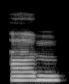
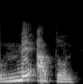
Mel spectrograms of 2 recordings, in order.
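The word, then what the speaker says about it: مائة: So it's pronounced ma. It's written ma'atun, but we pronounce it as mi'atun. Okay. Mi'atun 100. Alfun 1,000. Note that mi'atun, the alif is not pronounced. It is pronounced mi'atun.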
